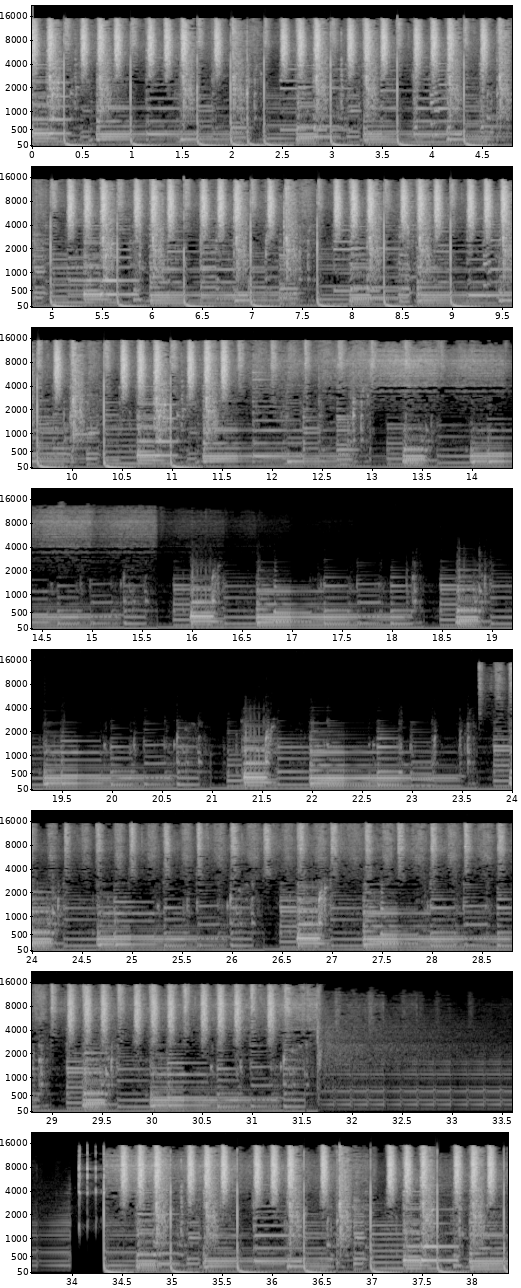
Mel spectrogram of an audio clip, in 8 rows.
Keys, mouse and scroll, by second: 1.1 middle click, 2.5 ctrl+click, 7.1 scroll up 1, 9.7 scroll up 1, 13.9 scroll up 1, 14.7 scroll down 1, 15.7 double click, 16.6 scroll down 1, 18.6-19.4 scroll down 1, 19.2-20.9 typing, 21.6 scroll up 1, 22.9 middle click, 23.4 alt+q, 24.0 middle click, 24.9 middle click, 27.8 shift+t, 30.1 ctrl+click, 31.2 right click, 33.2 double click.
